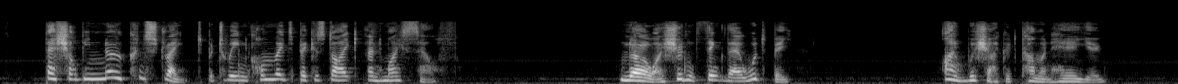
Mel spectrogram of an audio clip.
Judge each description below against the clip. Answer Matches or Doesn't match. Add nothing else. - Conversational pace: Doesn't match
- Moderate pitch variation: Doesn't match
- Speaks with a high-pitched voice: Matches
